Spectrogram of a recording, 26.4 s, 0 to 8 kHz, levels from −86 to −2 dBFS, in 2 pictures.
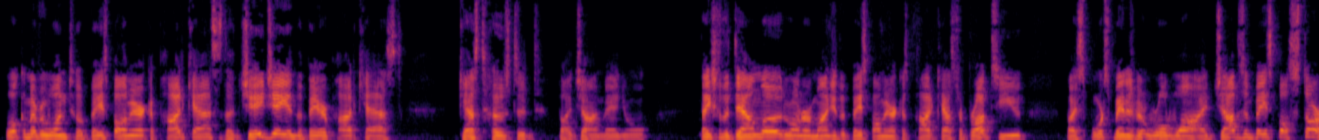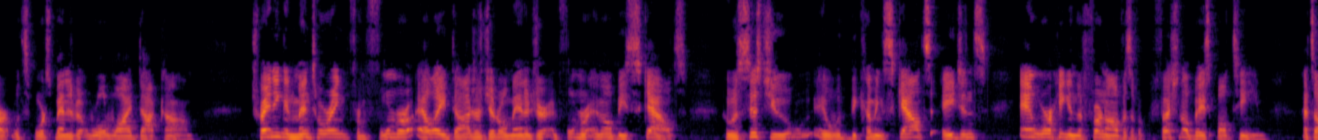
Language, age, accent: English, 30-49, American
